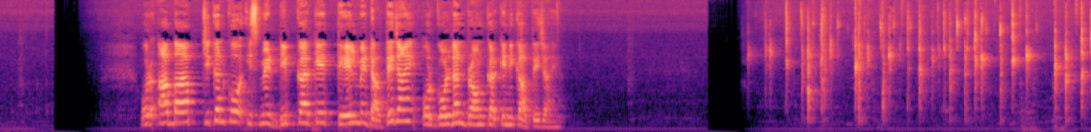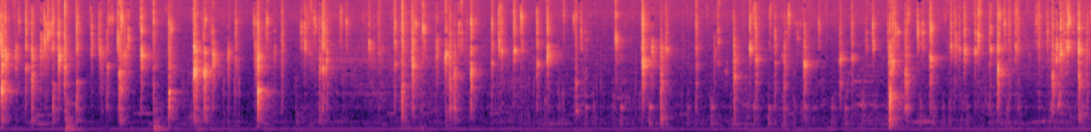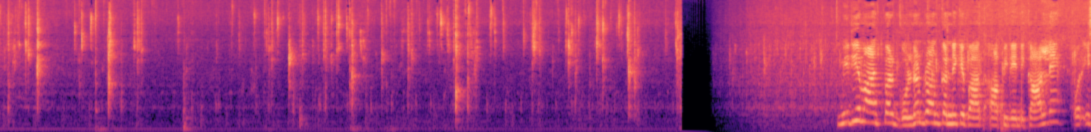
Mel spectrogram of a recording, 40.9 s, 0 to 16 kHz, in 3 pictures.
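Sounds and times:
chicken deep-frying in oil: 0:09.3 - 0:40.9.

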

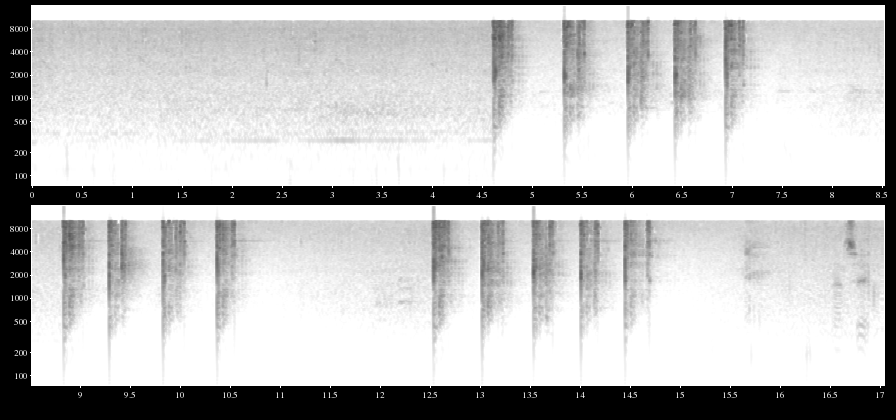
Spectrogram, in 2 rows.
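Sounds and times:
paintball marker pops: 0:04.6 - 0:07.3.

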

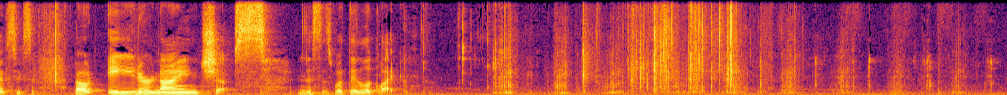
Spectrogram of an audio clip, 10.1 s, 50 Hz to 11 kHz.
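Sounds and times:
crisp chip crunching: 0:04.2 - 0:10.0.

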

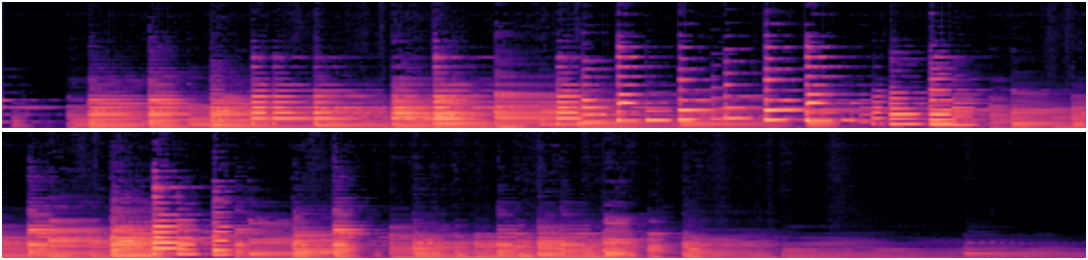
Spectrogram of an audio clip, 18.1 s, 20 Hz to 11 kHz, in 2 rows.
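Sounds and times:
piano music: 0:00.0 - 0:18.0.

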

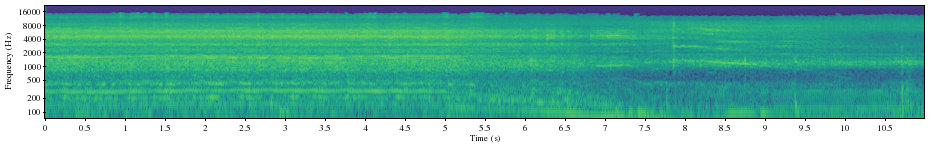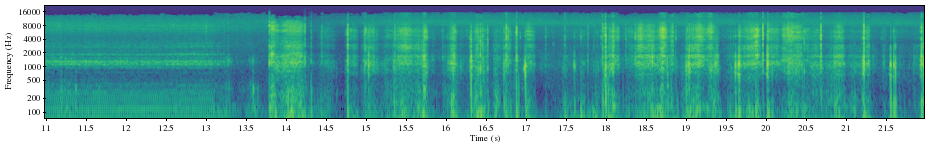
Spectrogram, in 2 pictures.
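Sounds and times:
snowmobile engine running: 0:00.0 - 0:15.8
gloved hand rubbing and knocking: 0:13.6 - 0:21.9.

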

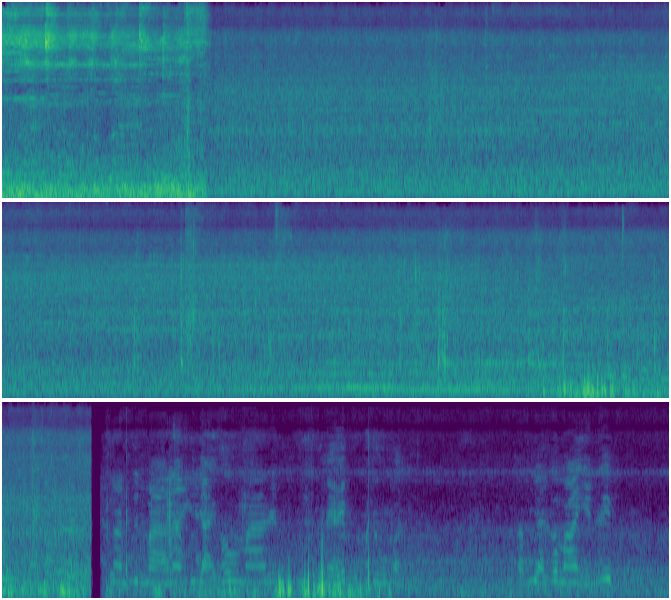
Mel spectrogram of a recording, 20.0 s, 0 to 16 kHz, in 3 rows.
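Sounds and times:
background music: 0:00.0 - 0:02.1
tram engine hum: 0:00.0 - 0:14.2
outdoor vehicle background: 0:00.0 - 0:20.0.

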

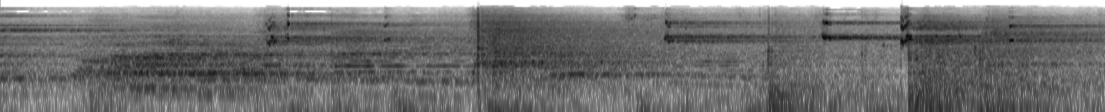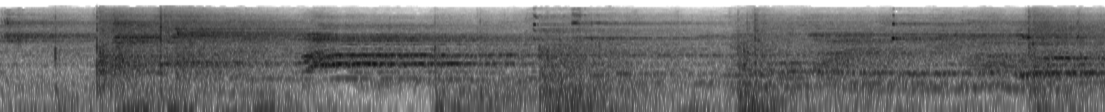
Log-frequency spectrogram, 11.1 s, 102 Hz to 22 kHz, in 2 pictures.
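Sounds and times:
racket hitting shuttlecock: 0:02.4 - 0:02.8, 0:05.8 - 0:06.9.

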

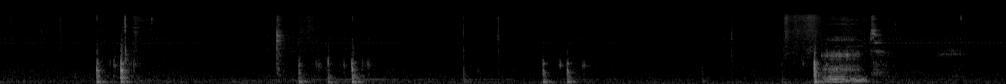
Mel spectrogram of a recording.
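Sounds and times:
stamp block tapping: 0:05.4 - 0:05.8.

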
